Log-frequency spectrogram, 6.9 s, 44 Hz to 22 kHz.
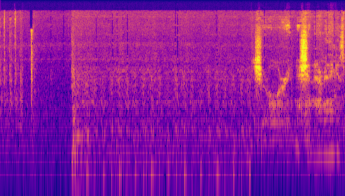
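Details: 1970 VW bay window bus, sitting about 10 years, float bowl primed, accelerator pump unknown: slow uneven starter grinding at about one turn per second with no firing; cranks but no start.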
